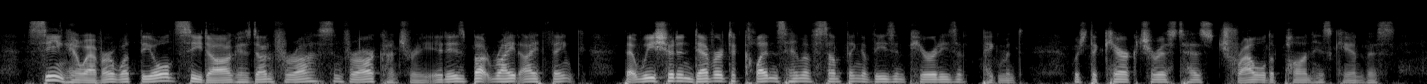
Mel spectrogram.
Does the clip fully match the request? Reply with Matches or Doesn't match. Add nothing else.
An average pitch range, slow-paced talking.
Doesn't match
